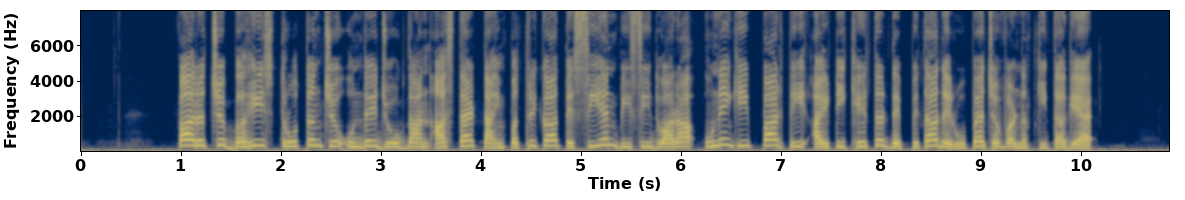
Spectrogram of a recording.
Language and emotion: Dogri, neutral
